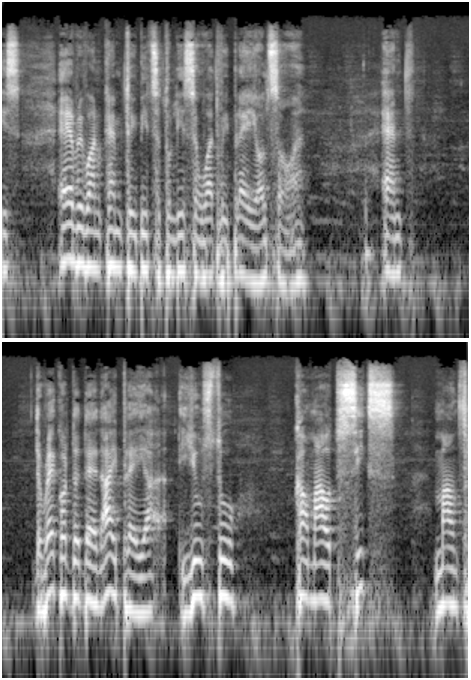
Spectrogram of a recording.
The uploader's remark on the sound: Last week we were lucky enough to be invited to record three podcasts at the International Music Summit in Ibiza , better known as IMS. Recording these conversations live, and in front of an audience, is a totally different proposition to a one-on-one chat in a studio or on the phone and this episode reflects that.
